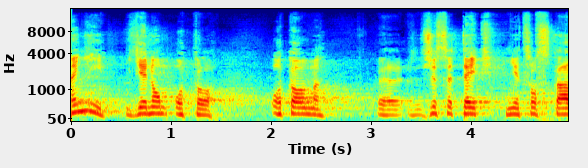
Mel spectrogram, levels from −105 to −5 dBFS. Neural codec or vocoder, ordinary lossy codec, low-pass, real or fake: codec, 44.1 kHz, 7.8 kbps, Pupu-Codec; AAC, 48 kbps; 14.4 kHz; fake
